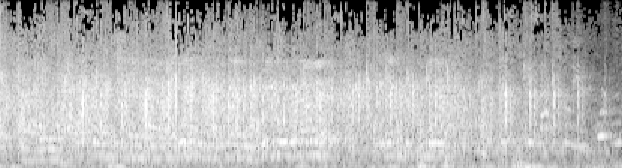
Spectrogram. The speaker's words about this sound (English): So we have a big round of applause for our panelists.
